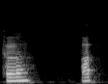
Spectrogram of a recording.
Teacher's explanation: Atta, the T, when you say T, at, the tongue, the tip of the tongue touches the back of the upper row of teeth. That's called dental.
